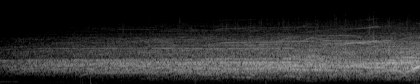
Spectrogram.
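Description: A large audience applauds and cheers, a dense continuous wash of clapping and shouting voices that swells steadily louder over a few seconds, with no single voice standing out.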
